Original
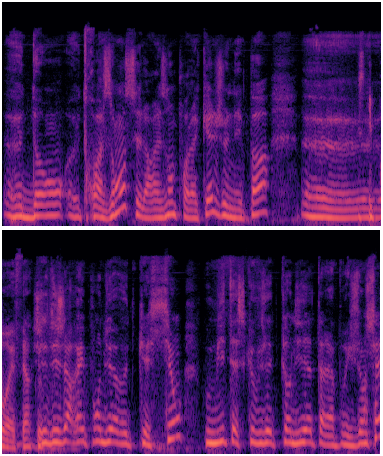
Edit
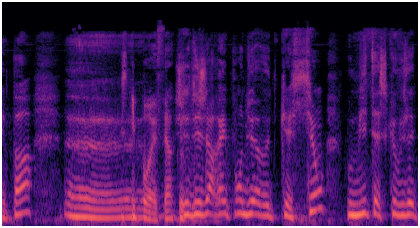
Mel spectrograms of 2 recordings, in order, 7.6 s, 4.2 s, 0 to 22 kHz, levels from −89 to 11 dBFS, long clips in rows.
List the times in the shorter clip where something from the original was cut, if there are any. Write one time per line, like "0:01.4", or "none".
none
